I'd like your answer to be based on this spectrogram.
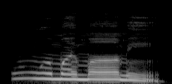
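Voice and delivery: put-on high, slow little-kid whine; whiny toddler voice. Two-year-old daughter in car seat wanting mom, high whiny toddler voice.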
